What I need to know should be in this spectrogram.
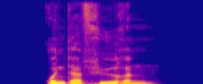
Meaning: to pass below
- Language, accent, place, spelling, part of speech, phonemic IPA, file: German, Germany, Berlin, unterführen, verb, /ʊntɐˈfyːɐ̯n/, De-unterführen.ogg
